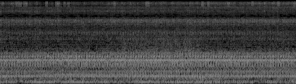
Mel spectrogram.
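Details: 1980 Trans Am nitrous system: Holley blue electric fuel pump, deadheaded; constant hum with light regular flutter, steady pitch, pressure creeping 9 to 11 psi over about 5 minutes. Sounds healthy.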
